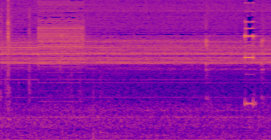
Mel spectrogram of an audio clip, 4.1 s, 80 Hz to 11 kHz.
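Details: Old 80s/90s PC motherboard powering up while a hard drive is being configured in the BIOS: a single short high beep over steady fan hiss. It is a startup self-test beep of unclear meaning.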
